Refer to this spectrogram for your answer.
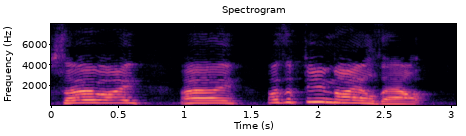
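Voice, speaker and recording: A put-on character voice sounds female and high-pitched. It moves at a fairly slow pace. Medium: read story.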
